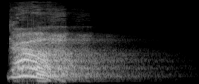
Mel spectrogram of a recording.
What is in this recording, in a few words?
Frustration; Warframe; Entrati Doppelganger; Evil Twin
